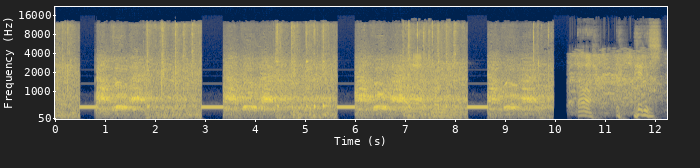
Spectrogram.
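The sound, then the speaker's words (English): A loud crowd of Yankee Stadium fans at a baseball game chants in four roaring bursts of about two seconds each. A short, steady mid-pitched beep separates the bursts, and a quieter voice follows at the end. “Dusty admitted that the fans of Yankee Stadium, well, they were heard, as Warner Wolf would say.”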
